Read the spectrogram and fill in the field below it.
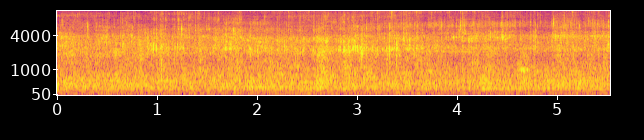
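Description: Water running from a long hose at a construction site, a steady rushing flow with a constant hiss and faint splashing, moderately close and with no one speaking.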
